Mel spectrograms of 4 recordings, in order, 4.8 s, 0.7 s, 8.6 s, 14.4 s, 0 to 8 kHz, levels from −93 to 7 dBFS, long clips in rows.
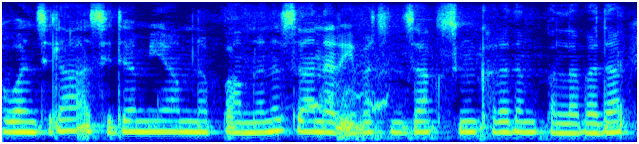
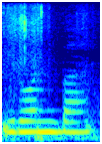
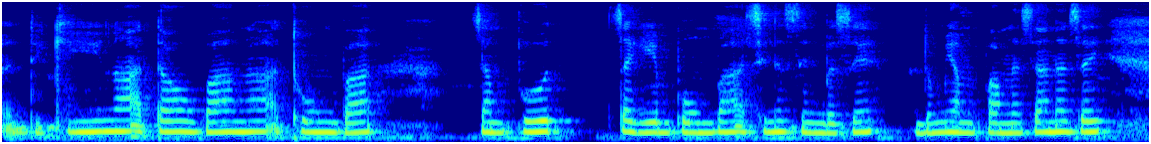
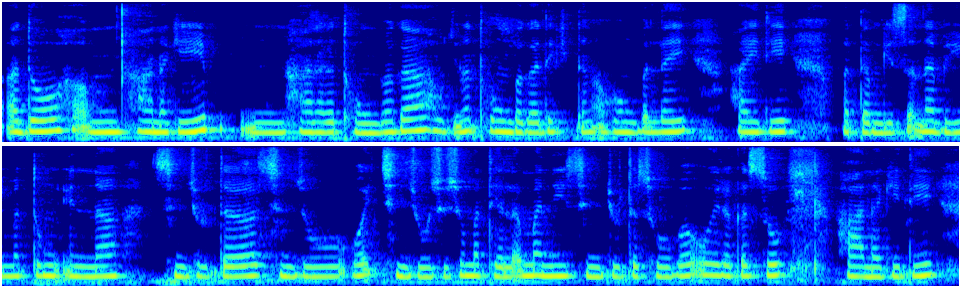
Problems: background sounds at intervals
